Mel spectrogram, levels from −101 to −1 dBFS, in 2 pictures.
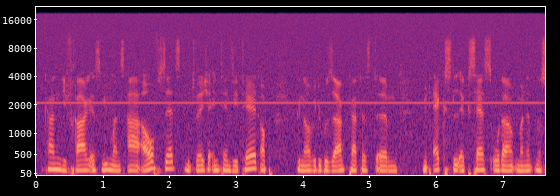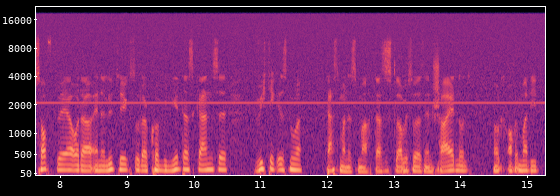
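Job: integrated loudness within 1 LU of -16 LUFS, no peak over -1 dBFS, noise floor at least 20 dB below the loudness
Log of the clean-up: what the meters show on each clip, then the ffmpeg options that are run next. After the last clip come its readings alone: steady tone 2.1 kHz; tone level -39 dBFS; noise floor -38 dBFS; noise floor target -45 dBFS; loudness -24.5 LUFS; peak level -8.5 dBFS; loudness target -16.0 LUFS
-> -af "bandreject=f=2100:w=30"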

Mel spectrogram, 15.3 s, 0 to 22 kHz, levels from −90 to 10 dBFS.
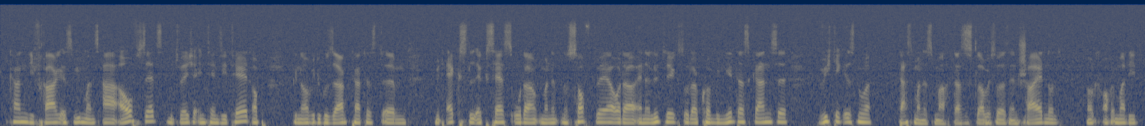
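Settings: steady tone not found; noise floor -40 dBFS; noise floor target -45 dBFS
-> -af "afftdn=nr=6:nf=-40"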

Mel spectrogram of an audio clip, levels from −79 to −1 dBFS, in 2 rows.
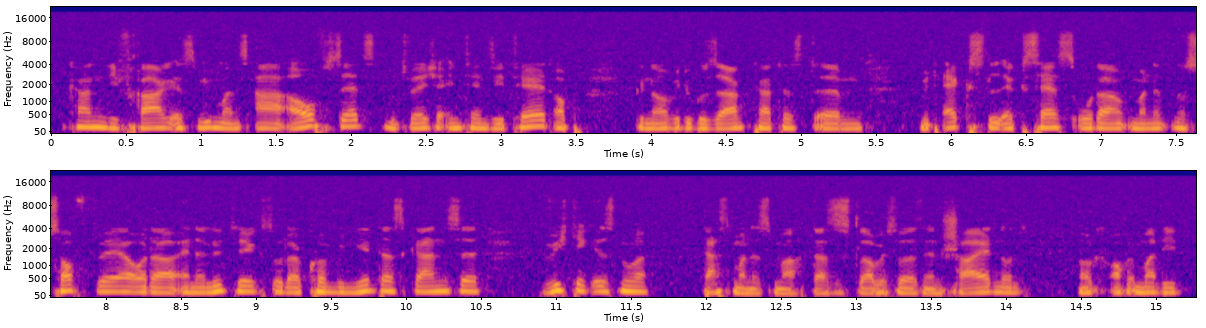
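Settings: noise floor -45 dBFS; loudness -25.0 LUFS; peak level -8.5 dBFS; loudness target -16.0 LUFS
-> -af "volume=2.82,alimiter=limit=0.891:level=0:latency=1"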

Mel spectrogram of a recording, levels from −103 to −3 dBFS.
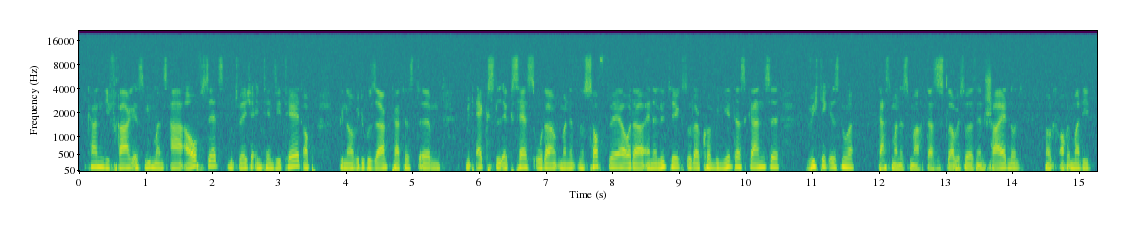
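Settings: loudness -16.0 LUFS; peak level -1.0 dBFS; noise floor -36 dBFS

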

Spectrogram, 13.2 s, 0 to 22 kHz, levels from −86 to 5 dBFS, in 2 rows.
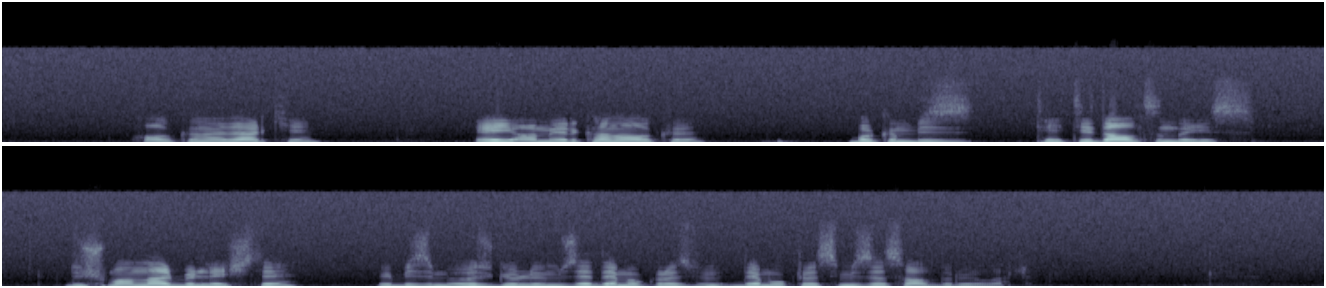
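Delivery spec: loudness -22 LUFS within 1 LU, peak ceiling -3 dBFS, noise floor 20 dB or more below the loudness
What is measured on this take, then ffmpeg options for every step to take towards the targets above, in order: noise floor -50 dBFS; noise floor target -51 dBFS; loudness -31.0 LUFS; peak level -12.5 dBFS; loudness target -22.0 LUFS
-> -af "afftdn=nr=6:nf=-50"
-af "volume=2.82"

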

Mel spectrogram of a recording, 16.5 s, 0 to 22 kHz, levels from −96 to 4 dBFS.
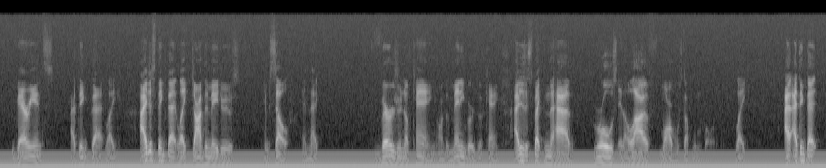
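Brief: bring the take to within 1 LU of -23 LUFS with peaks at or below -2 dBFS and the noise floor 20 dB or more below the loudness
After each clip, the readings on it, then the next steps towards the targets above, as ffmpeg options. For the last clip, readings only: hum 50 Hz; highest harmonic 250 Hz; hum level -31 dBFS; noise floor -33 dBFS; noise floor target -50 dBFS; loudness -30.0 LUFS; peak level -6.0 dBFS; loudness target -23.0 LUFS
-> -af "bandreject=f=50:t=h:w=4,bandreject=f=100:t=h:w=4,bandreject=f=150:t=h:w=4,bandreject=f=200:t=h:w=4,bandreject=f=250:t=h:w=4"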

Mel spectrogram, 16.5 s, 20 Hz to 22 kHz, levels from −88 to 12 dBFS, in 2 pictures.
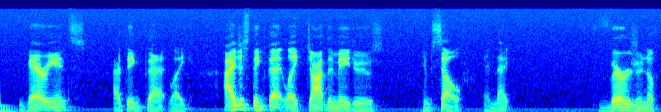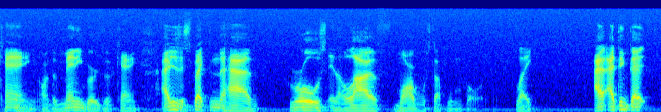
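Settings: hum not found; noise floor -48 dBFS; noise floor target -50 dBFS
-> -af "afftdn=nr=6:nf=-48"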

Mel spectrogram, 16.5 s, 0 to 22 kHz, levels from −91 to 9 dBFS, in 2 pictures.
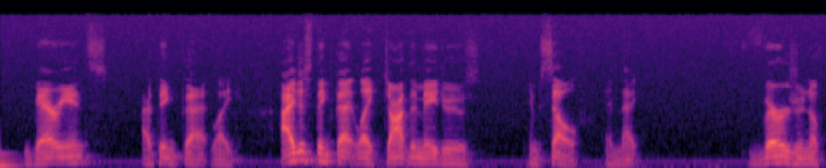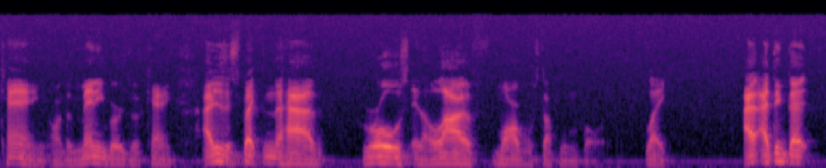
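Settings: noise floor -53 dBFS; loudness -29.5 LUFS; peak level -5.5 dBFS; loudness target -23.0 LUFS
-> -af "volume=2.11,alimiter=limit=0.794:level=0:latency=1"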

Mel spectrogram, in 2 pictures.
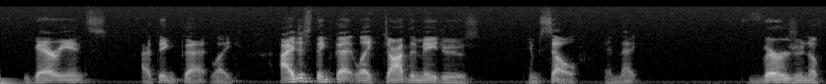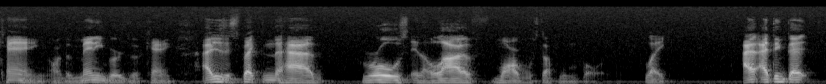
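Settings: loudness -23.5 LUFS; peak level -2.0 dBFS; noise floor -46 dBFS

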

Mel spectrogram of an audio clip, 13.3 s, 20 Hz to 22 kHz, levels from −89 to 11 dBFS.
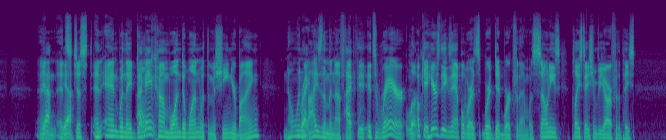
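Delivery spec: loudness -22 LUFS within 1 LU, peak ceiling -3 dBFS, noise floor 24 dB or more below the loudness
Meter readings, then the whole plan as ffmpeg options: loudness -25.0 LUFS; peak level -8.0 dBFS; loudness target -22.0 LUFS
-> -af "volume=1.41"

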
